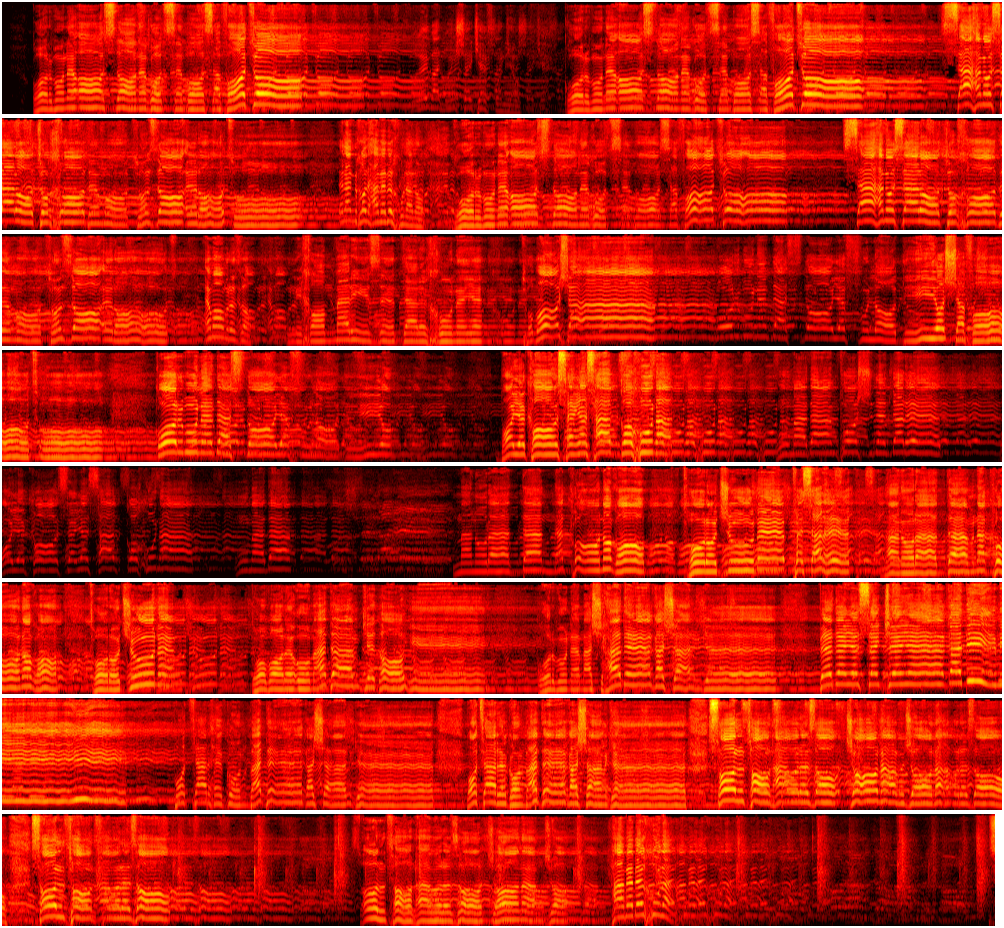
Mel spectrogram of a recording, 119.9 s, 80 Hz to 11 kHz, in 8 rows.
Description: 6- قربون آستان قدس باصفات و - زمینه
